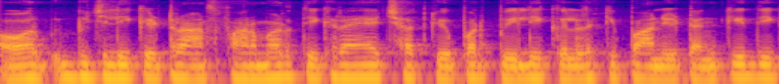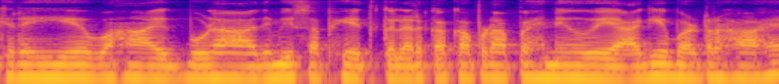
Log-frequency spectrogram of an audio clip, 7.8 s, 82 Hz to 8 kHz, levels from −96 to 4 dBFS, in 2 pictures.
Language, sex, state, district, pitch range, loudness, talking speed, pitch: Hindi, male, Delhi, New Delhi, 110-115 Hz, -15 LUFS, 245 wpm, 115 Hz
